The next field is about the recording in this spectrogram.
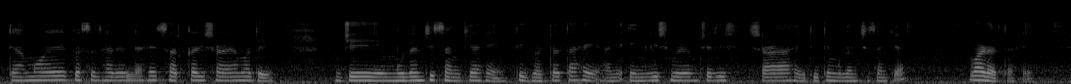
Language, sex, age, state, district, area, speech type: Marathi, female, 30-45, Maharashtra, Amravati, rural, spontaneous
